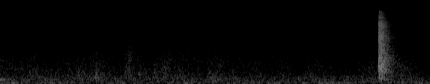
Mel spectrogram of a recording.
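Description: A pair of dumbbells set down on the floor, making one sharp clunk near the end; before it, only faint room noise and a few light ticks.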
